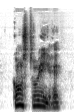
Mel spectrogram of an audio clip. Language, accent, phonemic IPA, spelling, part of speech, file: French, Canada, /kɔ̃s.tʁɥi.ʁɛ/, construiraient, verb, LL-Q150 (fra)-construiraient.wav
- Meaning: third-person plural conditional of construire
